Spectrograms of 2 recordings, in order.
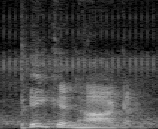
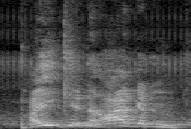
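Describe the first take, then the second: First: Said in the usual way. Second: High loud mock-German yell of Piekenhagen; yelled with funny accent. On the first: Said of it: "fun to yell ... with a funny accent". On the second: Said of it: "it's just fun to yell his name".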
